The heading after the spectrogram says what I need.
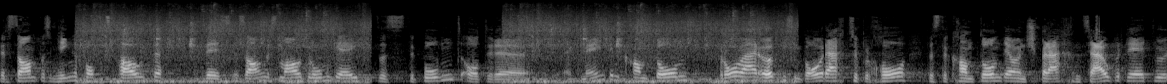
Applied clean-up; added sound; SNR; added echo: none; Drip / Rain; 8 dB; none.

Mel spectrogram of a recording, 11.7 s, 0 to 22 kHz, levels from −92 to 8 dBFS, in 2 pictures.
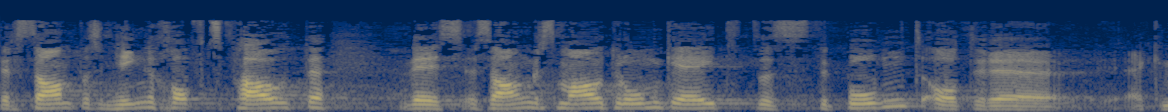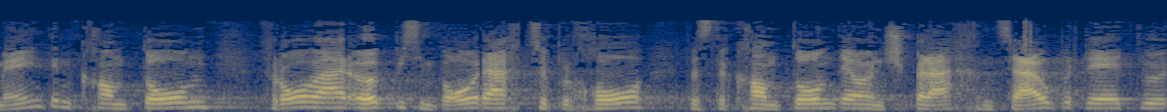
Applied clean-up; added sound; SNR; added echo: none; none; none; none.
